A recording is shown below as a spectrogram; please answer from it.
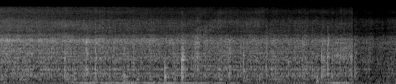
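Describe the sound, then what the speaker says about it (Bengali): Small chuna fish fry in a hot pan, a steady close sizzle broken by a few scraping stirs and clinks, fading slightly at the end. "এখন আমি চুনা মাছগুলো কড়াতে উঠিয়ে দিচ্ছি।"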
